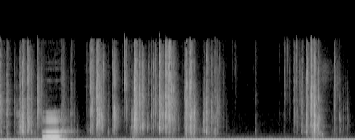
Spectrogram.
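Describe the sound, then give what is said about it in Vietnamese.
Crinkling plastic wrapper as green tea peanut candy is unwrapped: one loud, brief rustling burst near the start, followed by people talking. “Kẹo lạc trà xanh. Đây anh Sơn Hải, em bóc ra cho anh coi luôn.”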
